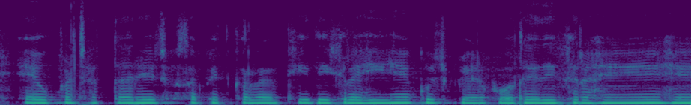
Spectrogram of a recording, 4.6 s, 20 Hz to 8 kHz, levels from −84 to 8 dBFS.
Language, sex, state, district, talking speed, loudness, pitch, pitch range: Hindi, female, Chhattisgarh, Raigarh, 205 wpm, -34 LUFS, 215 Hz, 210-215 Hz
